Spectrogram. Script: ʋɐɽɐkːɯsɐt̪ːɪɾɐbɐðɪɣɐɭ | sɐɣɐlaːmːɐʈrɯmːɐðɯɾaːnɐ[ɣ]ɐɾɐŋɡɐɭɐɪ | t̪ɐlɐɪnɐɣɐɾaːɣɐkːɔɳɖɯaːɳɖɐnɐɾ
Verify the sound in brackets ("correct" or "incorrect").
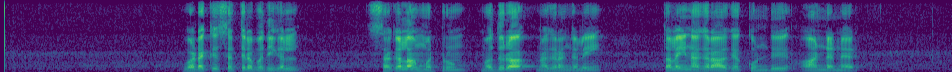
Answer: correct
